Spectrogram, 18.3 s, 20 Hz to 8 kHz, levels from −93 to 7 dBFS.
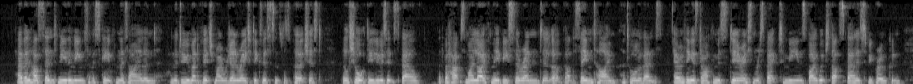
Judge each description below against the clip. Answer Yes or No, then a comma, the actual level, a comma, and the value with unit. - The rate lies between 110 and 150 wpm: No, average, 190 wpm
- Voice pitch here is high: Yes, high, 210 Hz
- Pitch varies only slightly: Yes, narrow, 1.1 semitones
